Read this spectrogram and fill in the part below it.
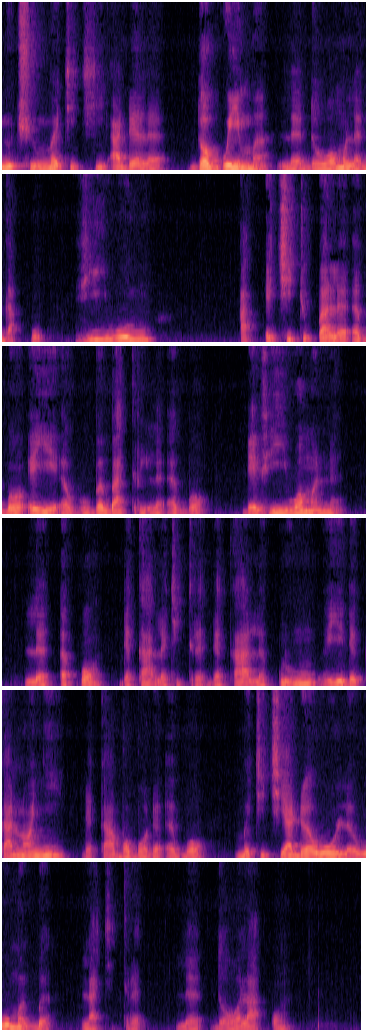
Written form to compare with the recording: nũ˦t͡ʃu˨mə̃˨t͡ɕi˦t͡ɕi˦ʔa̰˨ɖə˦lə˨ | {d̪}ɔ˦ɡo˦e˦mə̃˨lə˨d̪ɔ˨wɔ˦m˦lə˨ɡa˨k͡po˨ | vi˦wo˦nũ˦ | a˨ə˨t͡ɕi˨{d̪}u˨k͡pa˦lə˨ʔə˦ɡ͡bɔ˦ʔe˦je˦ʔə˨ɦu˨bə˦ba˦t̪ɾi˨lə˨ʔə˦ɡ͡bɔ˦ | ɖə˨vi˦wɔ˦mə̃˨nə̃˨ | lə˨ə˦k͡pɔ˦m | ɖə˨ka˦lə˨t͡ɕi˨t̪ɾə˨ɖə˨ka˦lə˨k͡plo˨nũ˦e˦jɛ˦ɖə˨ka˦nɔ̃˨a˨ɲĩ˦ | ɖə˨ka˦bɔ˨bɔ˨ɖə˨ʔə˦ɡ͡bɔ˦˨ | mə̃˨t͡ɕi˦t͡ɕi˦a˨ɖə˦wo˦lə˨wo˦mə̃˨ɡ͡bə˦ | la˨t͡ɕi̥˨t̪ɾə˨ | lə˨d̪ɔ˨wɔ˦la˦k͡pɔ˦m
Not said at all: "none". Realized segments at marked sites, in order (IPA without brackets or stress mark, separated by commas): d̪, t̪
